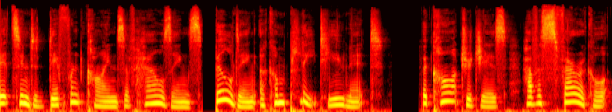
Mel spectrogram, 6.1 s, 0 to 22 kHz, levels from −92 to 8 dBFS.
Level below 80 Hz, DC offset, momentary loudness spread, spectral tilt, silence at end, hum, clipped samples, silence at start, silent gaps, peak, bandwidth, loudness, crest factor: -44 dBFS; under 0.1%; 7 LU; -4.5 dB/octave; 0.05 s; none; under 0.1%; 0 s; 3.92-4.19 s; -6 dBFS; 18 kHz; -23 LUFS; 18 dB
